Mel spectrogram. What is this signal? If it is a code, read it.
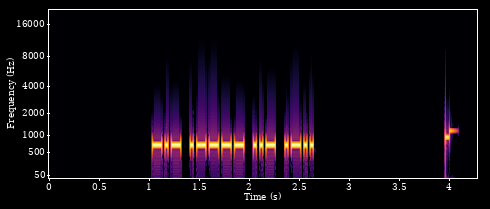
Morse code, heard as a keyed tone, about 36 wpm, 700 Hz. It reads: K1UL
